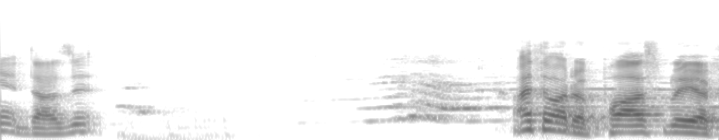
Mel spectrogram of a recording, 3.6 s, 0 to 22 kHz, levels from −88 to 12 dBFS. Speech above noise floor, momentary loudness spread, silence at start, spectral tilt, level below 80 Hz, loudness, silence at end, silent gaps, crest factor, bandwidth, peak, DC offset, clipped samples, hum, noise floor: 54 dB; 21 LU; 0 s; -5.5 dB/octave; -88 dBFS; -33 LUFS; 0 s; none; 20 dB; 7.6 kHz; -16 dBFS; under 0.1%; under 0.1%; none; -87 dBFS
